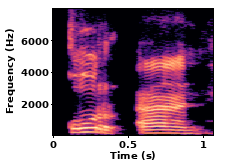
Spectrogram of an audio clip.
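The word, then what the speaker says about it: قرآن: റോ അക്ഷരത്തിന് സുക്കൂൻ വരുമ്പോൾ തൊട്ടുമുള്ള അക്ഷരം ദമ്മ. So this is heavy. Quran, heavy.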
